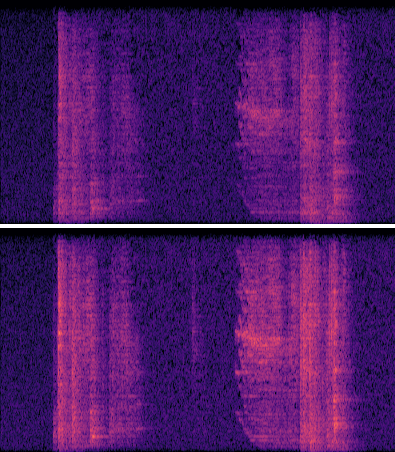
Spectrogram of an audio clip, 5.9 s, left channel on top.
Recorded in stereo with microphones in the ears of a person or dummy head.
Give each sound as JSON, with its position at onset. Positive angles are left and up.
{"t": 0.8, "sound": "a squeak", "side_deg": -65, "distance_m": 1.1}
